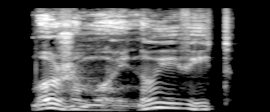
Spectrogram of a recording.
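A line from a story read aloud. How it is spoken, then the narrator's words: Sighing. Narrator (Russian): вздохнула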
